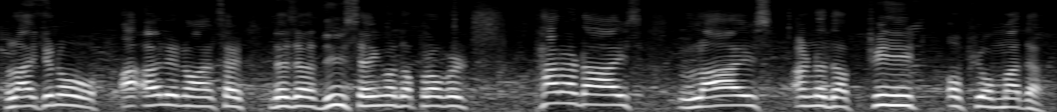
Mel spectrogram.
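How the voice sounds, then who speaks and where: A man's voice: sits high, steady tone, measured pace, dark tone, dull audio, a faint crowd. An older man talking earnestly with a passer-by on a city street, explaining his views with many fillers. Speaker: street preacher. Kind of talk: street conversation. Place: busy city street outdoors.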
